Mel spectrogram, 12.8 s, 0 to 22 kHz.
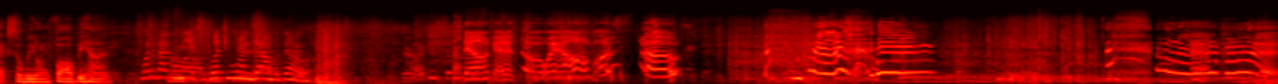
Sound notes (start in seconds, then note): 4.3 dishes crashing; 4.9 crying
